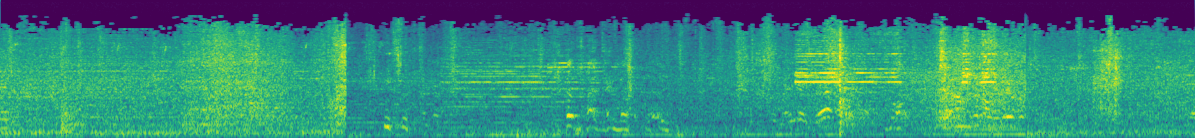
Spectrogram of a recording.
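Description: A large metal tank thumps and rumbles as men shift it onto a truck.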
